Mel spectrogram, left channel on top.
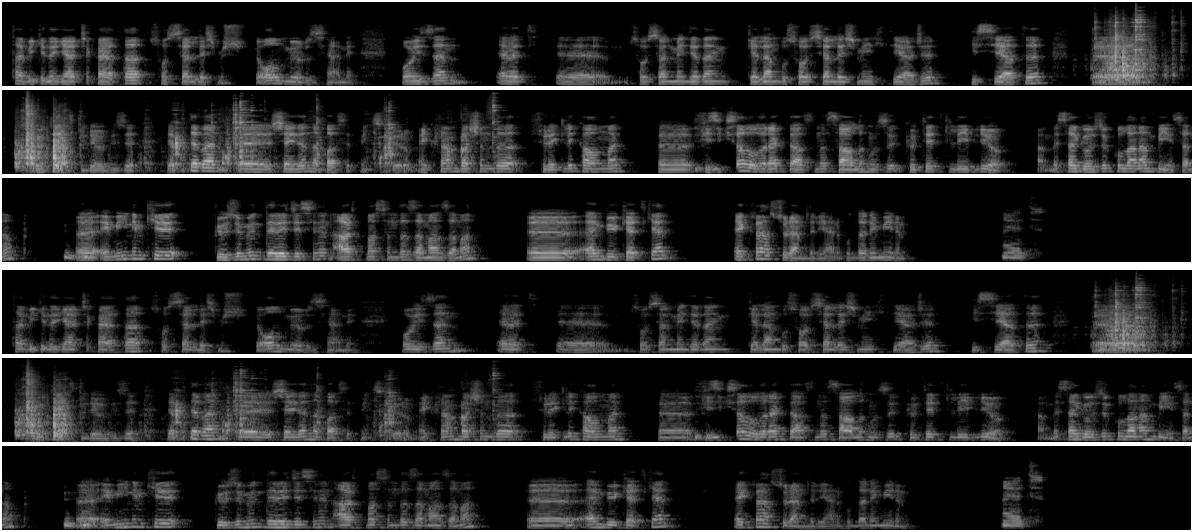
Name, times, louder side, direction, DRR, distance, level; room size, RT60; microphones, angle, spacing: voice 1, 0.1-4.7 4.9-9.3 9.7-10.6 10.9-11.5 12.2-18.1 18.5-21.9 22.3-23.9 24.5-25.6 25.9-28.5 29.0-30.5 31.1-32.8, left 4 dB, 90° left, 1.0 m, -33 dB
Tools, 10.9-14.6 15.0-15.1 15.6-16.0 16.3-17.0, left 4 dB, 40° left, 1.4 m, -28 dB
voice 2, 11.0-11.3 18.8-19.1 24.4-24.7 29.4-29.5 33.8-34.2, right 2 dB, 35° right, 0.6 m, -38 dB
8.8 x 3.8 x 4.8 m
head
